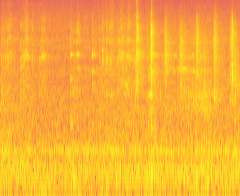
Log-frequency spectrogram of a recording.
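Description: A spoon stirs a sour cream mixture with mushrooms and onions in a bowl, making soft, close clinks and scrapes that come irregularly and grow a little more frequent toward the end.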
